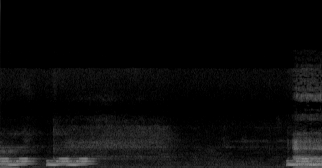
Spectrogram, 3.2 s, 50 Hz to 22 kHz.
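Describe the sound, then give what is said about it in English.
A telephone rings in loud, buzzy bursts, two short rings followed by a pause and then a third ring starting, with no one speaking. “I've got about 2 minutes left, and someone's ringing that now.”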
